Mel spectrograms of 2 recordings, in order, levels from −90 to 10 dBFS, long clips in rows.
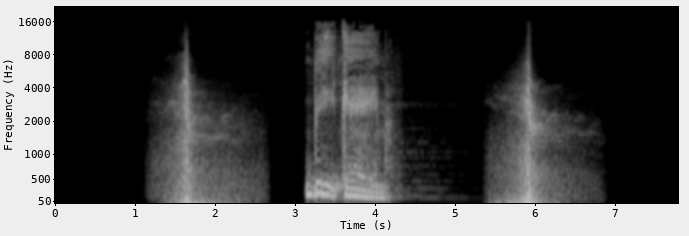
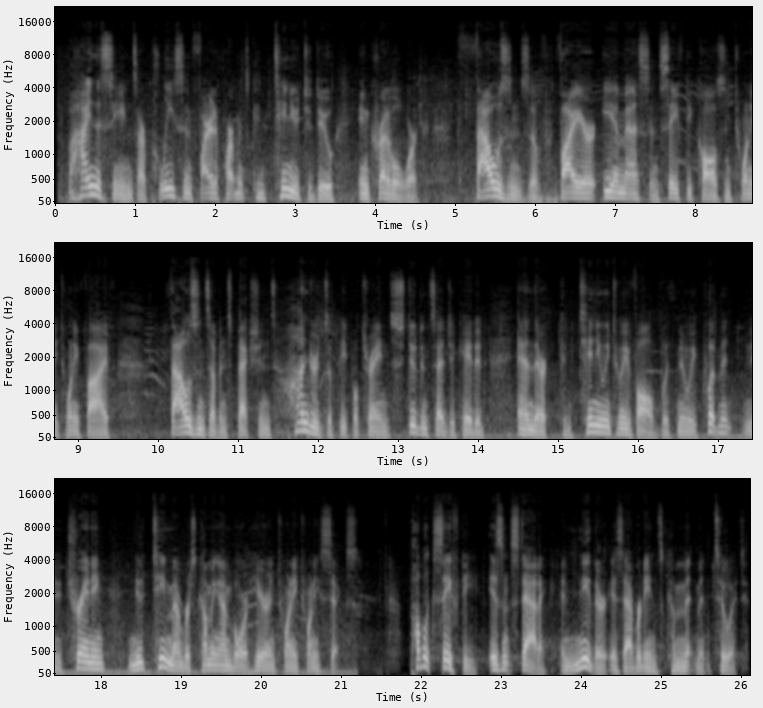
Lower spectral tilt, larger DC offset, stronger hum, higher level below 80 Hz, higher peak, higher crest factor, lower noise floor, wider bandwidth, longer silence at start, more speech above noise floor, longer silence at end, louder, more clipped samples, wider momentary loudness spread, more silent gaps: second, -4.5 dB/octave vs -7.5 dB/octave; neither; neither; about the same, -36 dBFS vs -40 dBFS; about the same, -2 dBFS vs -4 dBFS; first, 24 dB vs 16 dB; first, -73 dBFS vs -55 dBFS; first, 16 kHz vs 12.5 kHz; first, 1.35 s vs 0.15 s; first, 54 dB vs 35 dB; first, 1.5 s vs 0.2 s; about the same, -20 LUFS vs -21 LUFS; neither; first, 24 LU vs 10 LU; first, 2.69-3.00 s vs none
